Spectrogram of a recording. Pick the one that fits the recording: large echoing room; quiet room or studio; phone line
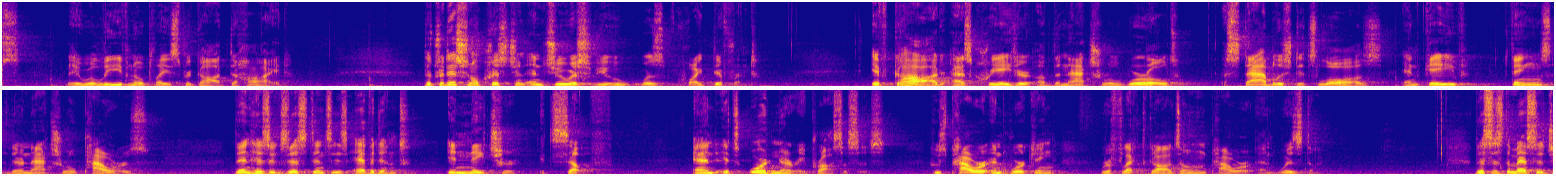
large echoing room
